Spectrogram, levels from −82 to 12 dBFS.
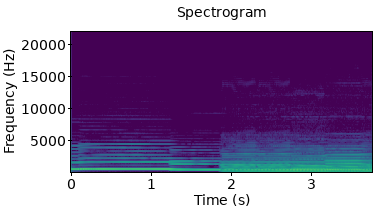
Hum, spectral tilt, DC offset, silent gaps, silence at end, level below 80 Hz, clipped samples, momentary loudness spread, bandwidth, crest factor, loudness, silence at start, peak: none; -7.5 dB/octave; under 0.1%; none; 0 s; -66 dBFS; under 0.1%; 6 LU; 6.4 kHz; 12 dB; -21 LUFS; 0 s; -8 dBFS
